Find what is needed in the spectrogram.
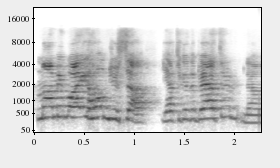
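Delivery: high, loud, quick mock interrogation; hammed-up grandmother pestering a child, laughter creeping in; obsessed grandma. Grandma obsessing over a child holding herself, loud mock fussing. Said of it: "My grandma was always obsessed".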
